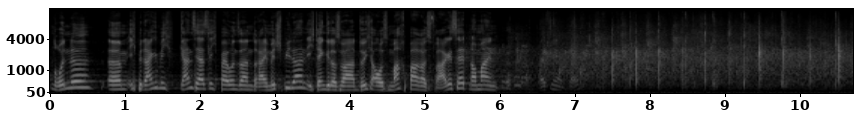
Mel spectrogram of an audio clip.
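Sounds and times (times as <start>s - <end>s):
speech: 0.0s - 6.9s
audience applause: 6.1s - 10.7s.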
